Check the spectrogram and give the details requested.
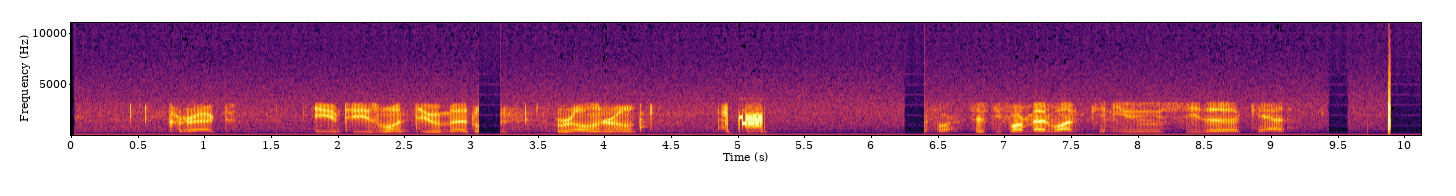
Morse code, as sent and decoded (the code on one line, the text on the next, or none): none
